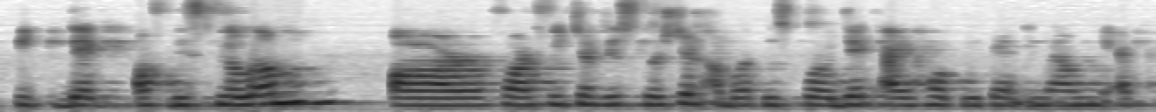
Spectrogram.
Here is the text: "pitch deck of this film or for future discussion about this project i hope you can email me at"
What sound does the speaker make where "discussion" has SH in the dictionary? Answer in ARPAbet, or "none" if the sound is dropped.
S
